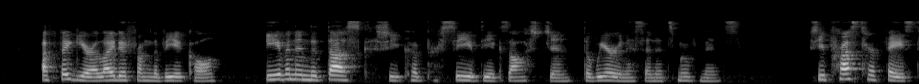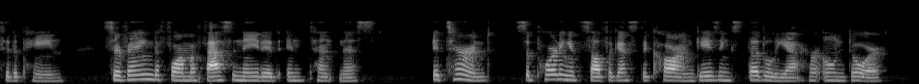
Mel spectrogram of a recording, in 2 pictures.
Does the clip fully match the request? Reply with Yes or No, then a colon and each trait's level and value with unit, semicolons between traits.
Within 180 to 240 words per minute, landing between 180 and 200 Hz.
No: average, 155 wpm; medium, 185 Hz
